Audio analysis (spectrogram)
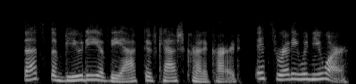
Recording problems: garbled, watery; slightly; nothing above 7.5 kHz

